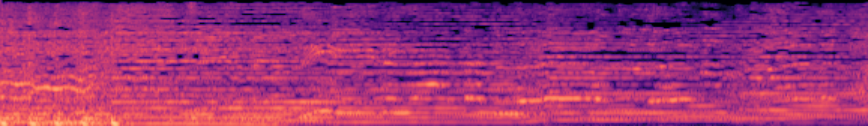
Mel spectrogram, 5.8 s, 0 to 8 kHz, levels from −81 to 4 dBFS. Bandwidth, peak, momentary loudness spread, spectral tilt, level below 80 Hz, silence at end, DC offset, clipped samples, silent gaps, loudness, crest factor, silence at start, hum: 7.6 kHz; 0 dBFS; 9 LU; -5 dB/octave; -24 dBFS; 0 s; under 0.1%; under 0.1%; none; -18 LUFS; 16 dB; 0 s; none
